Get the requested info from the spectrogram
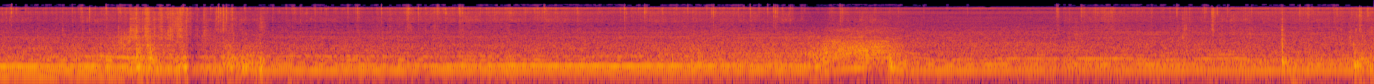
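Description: Miele canister vacuum cleaner running steadily as its floor head is pushed across a rug, with debris clicking and rattling as it is sucked up the wand.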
